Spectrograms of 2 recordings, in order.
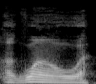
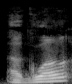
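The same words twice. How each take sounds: First: "gouan ou" with a W glide at the end; V prononcé W. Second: "Un gouan" with no final W; V final muet. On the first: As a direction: close "gouan ou" on a rounded W. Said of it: "le V, on le prononce W". (« gouan ou » avec un W final) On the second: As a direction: end "gouan" on its nasal vowel. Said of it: "ou on le prononce pas". (« Un gouan » sans W à la fin) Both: Shown as a demonstration.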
